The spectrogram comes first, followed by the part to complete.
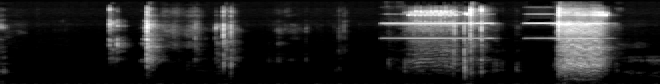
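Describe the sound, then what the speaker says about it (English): Drill motor fitted with a sinew puller, heard first as a few short clicking bursts, then two sustained high whirring runs of about a second each, near and fairly loud, with quiet gaps between. "load up the sinew puller in my drill motor"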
